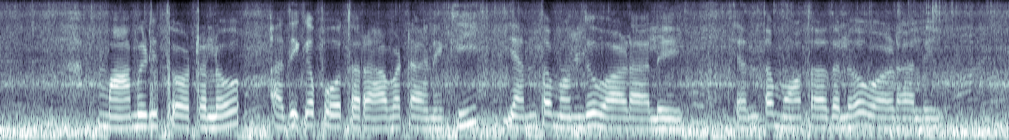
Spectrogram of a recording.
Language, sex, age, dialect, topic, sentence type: Telugu, female, 31-35, Utterandhra, agriculture, question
